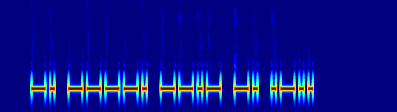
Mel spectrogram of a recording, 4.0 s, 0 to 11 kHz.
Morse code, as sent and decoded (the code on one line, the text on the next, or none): -. ----. --.- -. .-..
N9QNL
